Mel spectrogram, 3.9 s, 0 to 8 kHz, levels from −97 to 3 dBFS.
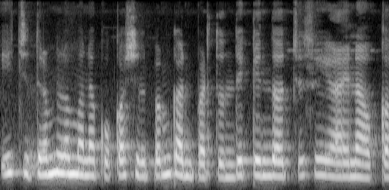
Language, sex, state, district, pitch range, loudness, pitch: Telugu, female, Andhra Pradesh, Guntur, 220-250 Hz, -13 LUFS, 235 Hz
